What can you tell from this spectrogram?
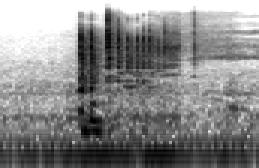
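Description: Hot pink dice clatter across a hard surface, a quick burst of sharp rattling clicks that bounce several times and settle within about a second, fairly loud with no voices.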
